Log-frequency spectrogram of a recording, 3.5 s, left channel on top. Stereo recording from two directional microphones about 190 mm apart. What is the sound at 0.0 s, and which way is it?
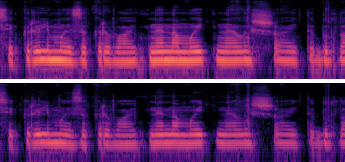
Speech, 35° left (ahead or behind).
